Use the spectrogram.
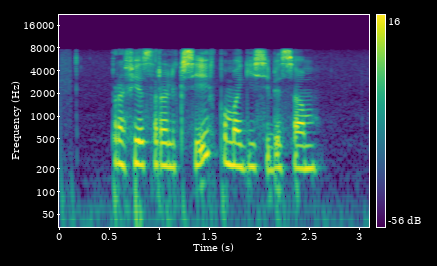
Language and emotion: Russian, neutral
